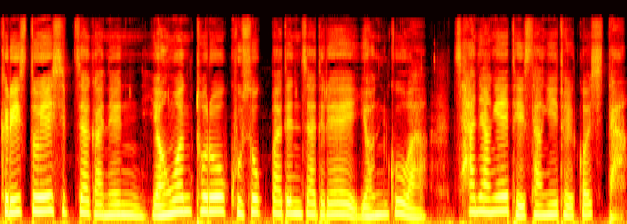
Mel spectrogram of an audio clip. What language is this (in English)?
Korean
